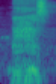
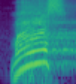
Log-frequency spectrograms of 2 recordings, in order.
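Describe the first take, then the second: First: It is said very softly and quietly. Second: It is called out loudly and high.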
